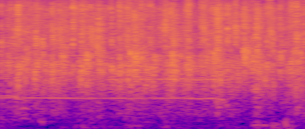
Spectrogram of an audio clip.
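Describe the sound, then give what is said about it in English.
Audience clapping at a storytelling event, an even, continuous wash of applause that holds steady throughout, with a faint sustained tone beneath it. “Thank you for the clap.”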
